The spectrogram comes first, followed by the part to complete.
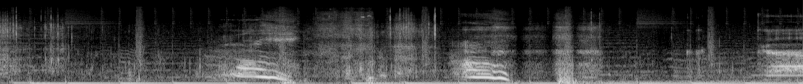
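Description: Background music, with a man letting out three short groans as he strains against a big goliath grouper on the rod. Each groan falls steeply in pitch, about two and a half, five and eight seconds in.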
